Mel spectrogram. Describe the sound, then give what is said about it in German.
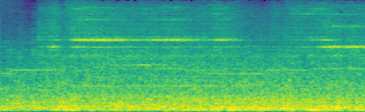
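A fast, modern train runs steadily along the rails from Poprad up to Stari Smokovets, with a dense low rumble, while thin high wheel squeals ring out over it. The noise stays loud throughout, with no voices. “Von Poprad geht es wieder hinauf nach Stari Smokovets, diesmal im schnellen, modernen Zug.”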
